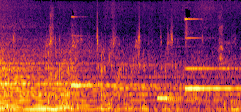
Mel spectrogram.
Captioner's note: mumbling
